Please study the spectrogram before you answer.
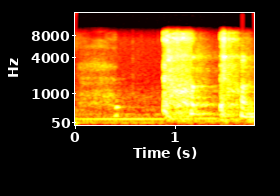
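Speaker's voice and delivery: harsh cough; choking cough; coughing fit. Real, not acted. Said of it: "eu tô tossindo toda hora".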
